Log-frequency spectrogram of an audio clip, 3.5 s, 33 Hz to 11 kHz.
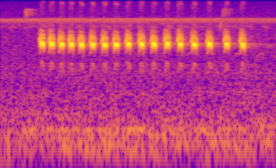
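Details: A Yellow-breasted Chat, heard on a dark, cloudy Wednesday morning hike at Iroquois Park on May 15, 2024, gives a rapid, even series of about seventeen short, mid-high notes over two and a half seconds, over a faint steady high hum, likely insects.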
